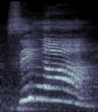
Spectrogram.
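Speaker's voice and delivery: high, very loud cry; booming proclamation. Real, not acted. Preacher quotes Revelation on Jesus, booming. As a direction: proclaim the title at full voice.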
